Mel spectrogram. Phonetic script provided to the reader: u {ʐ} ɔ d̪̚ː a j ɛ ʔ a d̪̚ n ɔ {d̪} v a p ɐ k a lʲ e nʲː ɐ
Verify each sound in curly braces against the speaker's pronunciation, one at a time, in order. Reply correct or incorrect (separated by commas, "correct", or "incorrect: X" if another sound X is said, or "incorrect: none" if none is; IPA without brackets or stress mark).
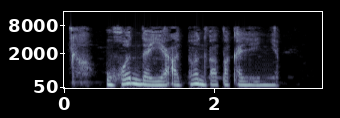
incorrect: ɣ, correct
